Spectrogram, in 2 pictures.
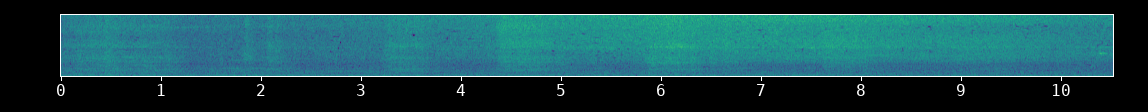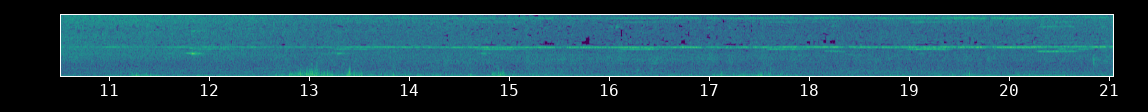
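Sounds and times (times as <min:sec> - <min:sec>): freight train rumble: 0:00.0 - 0:21.0
steady high hiss: 0:02.6 - 0:15.0.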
